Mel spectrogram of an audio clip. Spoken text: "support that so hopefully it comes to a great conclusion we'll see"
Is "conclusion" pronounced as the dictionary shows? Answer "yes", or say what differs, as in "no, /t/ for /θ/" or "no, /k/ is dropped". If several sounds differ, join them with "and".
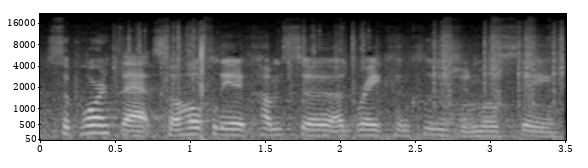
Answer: yes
